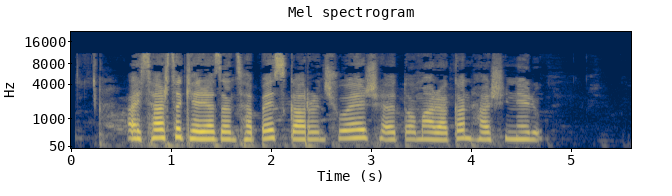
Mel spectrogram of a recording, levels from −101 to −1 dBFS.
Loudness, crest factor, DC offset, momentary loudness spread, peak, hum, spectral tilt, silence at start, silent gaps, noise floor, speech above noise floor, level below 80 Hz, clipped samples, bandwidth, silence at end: -19 LUFS; 18 dB; under 0.1%; 11 LU; 0 dBFS; none; -3.5 dB/octave; 0.4 s; none; -71 dBFS; 53 dB; -50 dBFS; under 0.1%; 11.5 kHz; 0.9 s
